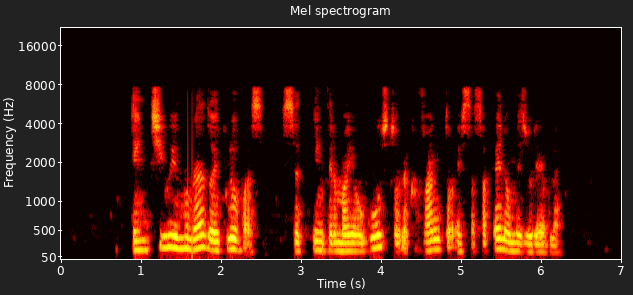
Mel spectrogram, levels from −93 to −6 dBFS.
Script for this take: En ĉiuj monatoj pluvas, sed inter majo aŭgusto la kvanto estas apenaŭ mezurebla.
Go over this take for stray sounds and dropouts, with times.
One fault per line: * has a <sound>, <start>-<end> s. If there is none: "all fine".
all fine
